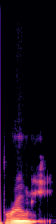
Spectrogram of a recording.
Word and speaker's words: brownie: They're pronounced brunie.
